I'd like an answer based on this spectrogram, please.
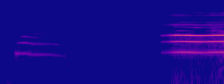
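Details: Pet cat that follows its owner through the daily routine gives a short, clear meow falling slightly in pitch. After a pause comes a louder, steady, sustained harmonic tone.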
